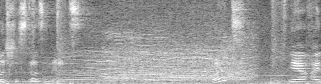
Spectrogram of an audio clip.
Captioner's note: booing crowd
